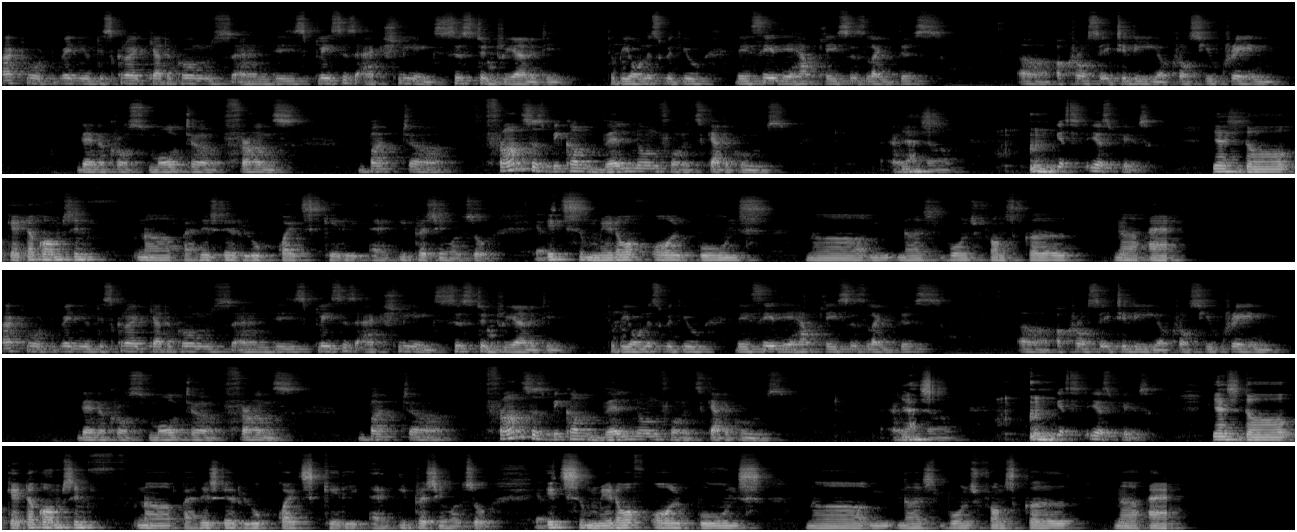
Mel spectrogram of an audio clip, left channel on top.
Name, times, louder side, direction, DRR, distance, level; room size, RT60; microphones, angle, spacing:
voice 1, 0.0-5.7 6.1-9.4 10.2-12.8 13.7-15.9 16.5-17.4 17.8-20.8 21.8-22.4 23.5-24.5 31.2-31.3 37.0-37.1, left 1 dB, 15° left, 2.2 m, -32 dB
voice 2, 21.9-22.3 22.9-23.5 25.0-26.8 27.2-33.5 33.9-36.5 37.0-37.5, right 2 dB, 75° right, 3.0 m, -28 dB
25.5 x 19.0 x 2.6 m
head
